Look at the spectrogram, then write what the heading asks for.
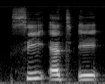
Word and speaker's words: character: I take another word c-h-a-r-a-c-t-e-r c-h-a-r-a-c-t-e-r the pronunciation of that word is character koi is produced sound is but the letters to represent this sound are C and H um the sound is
